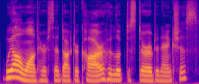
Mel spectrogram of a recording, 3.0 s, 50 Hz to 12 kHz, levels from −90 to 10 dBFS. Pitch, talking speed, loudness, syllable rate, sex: 170 Hz, 240 wpm, -17 LUFS, 5.5 syllables/s, female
